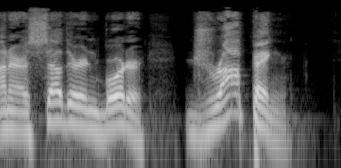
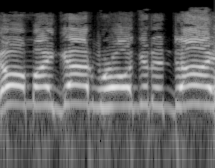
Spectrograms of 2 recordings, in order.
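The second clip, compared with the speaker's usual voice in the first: much higher mock hysterics; mock panic; 3 dB louder than usual. Mocking the yelling crowd in high mock panic. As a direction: shriek it like frightened protesters. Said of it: "And they're like".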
